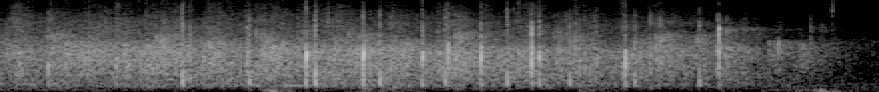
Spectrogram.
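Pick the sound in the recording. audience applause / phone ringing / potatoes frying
audience applause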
